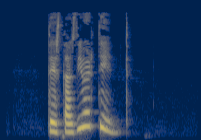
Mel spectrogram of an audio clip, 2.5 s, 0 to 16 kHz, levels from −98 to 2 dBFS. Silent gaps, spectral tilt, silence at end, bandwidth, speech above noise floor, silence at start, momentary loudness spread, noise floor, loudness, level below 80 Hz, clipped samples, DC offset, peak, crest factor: none; -4.5 dB/octave; 1.05 s; 11.5 kHz; 59 dB; 0.6 s; 5 LU; -84 dBFS; -26 LUFS; -78 dBFS; under 0.1%; under 0.1%; -10 dBFS; 20 dB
